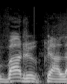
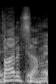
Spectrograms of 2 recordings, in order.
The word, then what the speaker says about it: Barça: Bueno, tú quieres pronunciarlo Barca, la C. – Barça.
